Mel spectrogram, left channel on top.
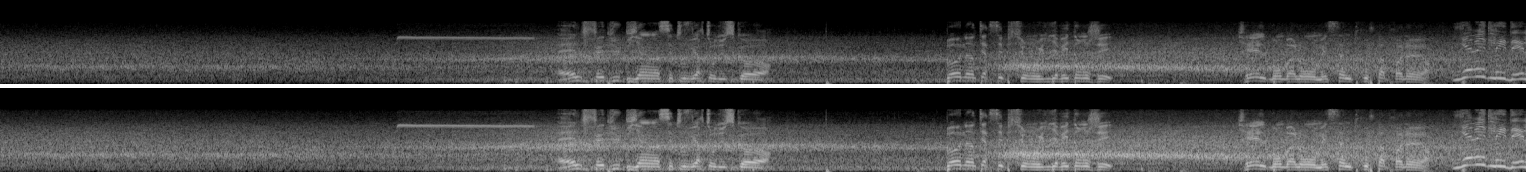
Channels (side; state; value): left; quieter; 6.8 dB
